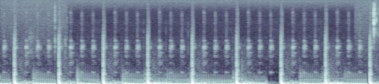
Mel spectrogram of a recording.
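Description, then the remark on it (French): A loud, deep bass line throbs beneath a steady kick drum thumping about twice per second, layered over a sampled sound, with a brief dropout near the end before the pulse resumes. No voices. “Et si je mets la basse, normalement vous allez reconnaître.”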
